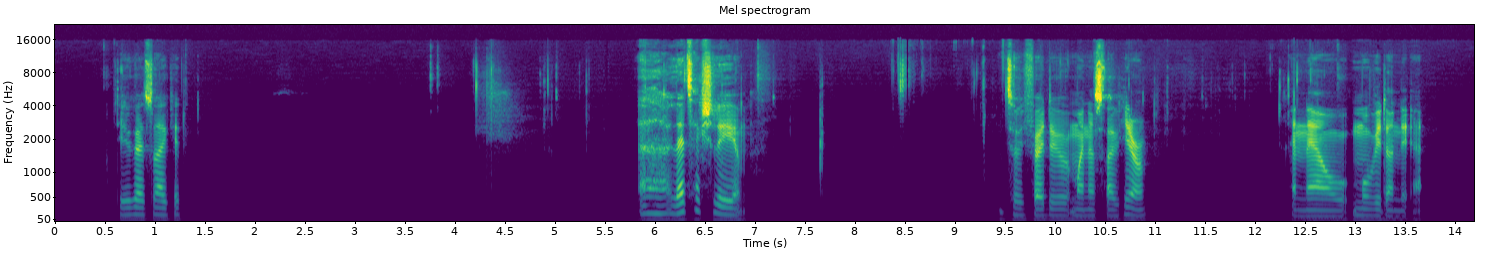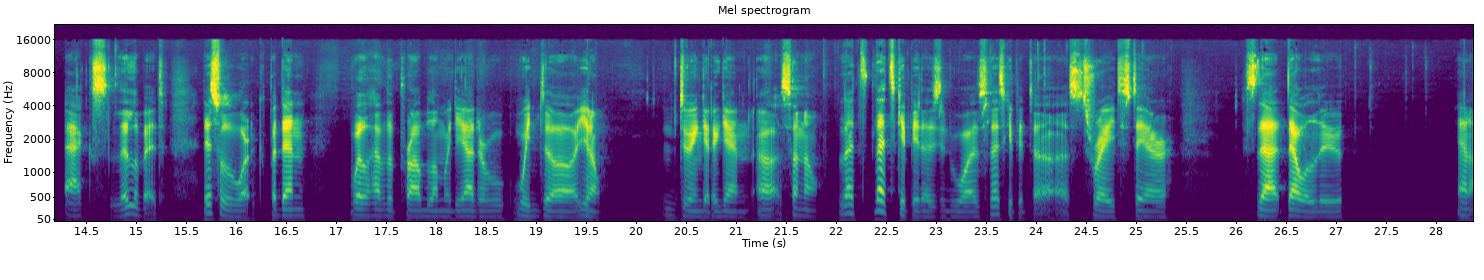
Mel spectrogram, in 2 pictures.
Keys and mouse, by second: 3.7 click, 3.7 right click, 6.9-8.4 drag, 6.9-8.4 right drag, 8.7-10.3 drag, 8.7-10.3 right drag, 12.8-14.8 drag, 12.8-14.8 right drag, 22.0 ctrl+z, 22.3 ctrl+z, 22.5 ctrl+z, 22.7 ctrl+z, 23.0 ctrl+z, 24.0 middle click, 24.3 middle drag, 25.0-26.6 middle drag, 26.9 ctrl+s, 27.1 middle click, 27.7 shift+middle drag.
